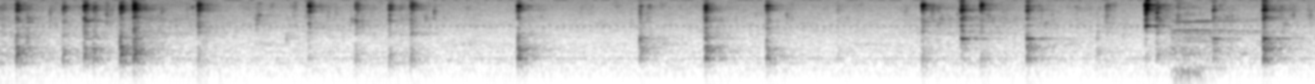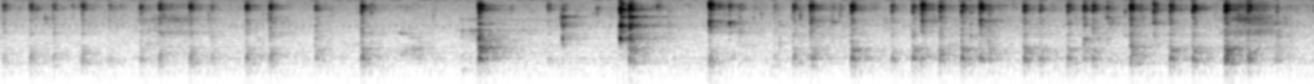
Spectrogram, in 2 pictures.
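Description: A spoon mixes a sauce with fresh chives in a bowl, making quiet, rapid clinks and scrapes in an uneven rhythm.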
